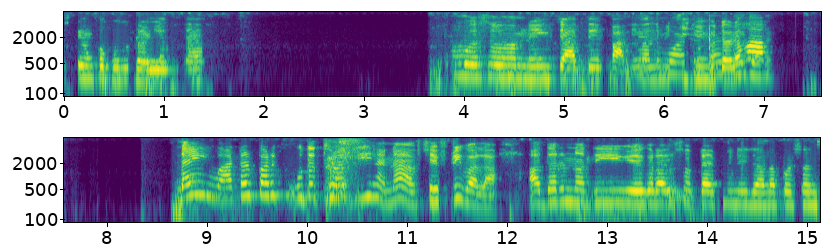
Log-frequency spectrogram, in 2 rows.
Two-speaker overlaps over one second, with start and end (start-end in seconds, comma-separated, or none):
4.7-7.0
